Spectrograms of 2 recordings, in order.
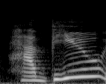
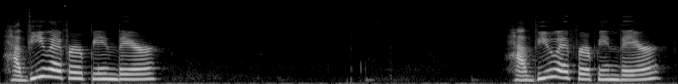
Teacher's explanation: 여기도 have you 하고 have you라고 바로 you가 이어 하는 소리가 연결이 되지요. 자연스럽게 have you 이렇게 발음해서요.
